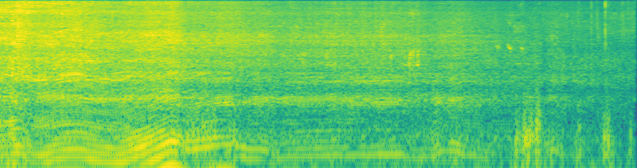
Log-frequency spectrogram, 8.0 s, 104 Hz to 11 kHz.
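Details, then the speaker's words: Kawasaki Rouser 135 that was dying and misfiring, after repair and warm-up: single-cylinder thump revs briefly then holds a steady idle around 1,500 rpm without stumbling; engine and carburetor in good condition; normal idle. "Menor niyan ang idle Pakita mo to bro So walang galawan yan mga bro walang galaw 1.5 ang RPM niya aan So ibig sabihin niyan Maganda talaga yung kondisyon ng makina tsaka yung karburador natin"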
